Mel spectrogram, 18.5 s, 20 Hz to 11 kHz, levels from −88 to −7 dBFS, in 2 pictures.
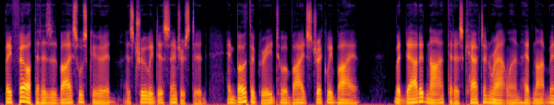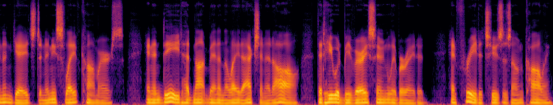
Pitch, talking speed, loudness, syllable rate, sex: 95 Hz, 190 wpm, -19 LUFS, 5.3 syllables/s, male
